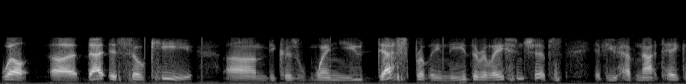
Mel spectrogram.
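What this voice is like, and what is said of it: Usual voice. Nothing is said of it.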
